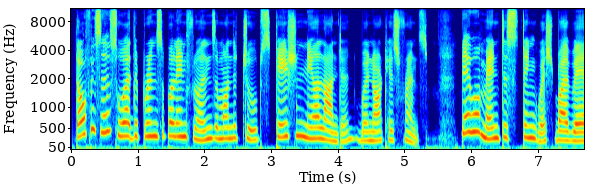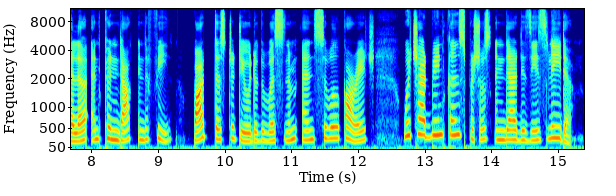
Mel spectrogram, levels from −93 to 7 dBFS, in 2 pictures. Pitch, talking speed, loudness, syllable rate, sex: 255 Hz, 170 wpm, -19 LUFS, 5.5 syllables/s, female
